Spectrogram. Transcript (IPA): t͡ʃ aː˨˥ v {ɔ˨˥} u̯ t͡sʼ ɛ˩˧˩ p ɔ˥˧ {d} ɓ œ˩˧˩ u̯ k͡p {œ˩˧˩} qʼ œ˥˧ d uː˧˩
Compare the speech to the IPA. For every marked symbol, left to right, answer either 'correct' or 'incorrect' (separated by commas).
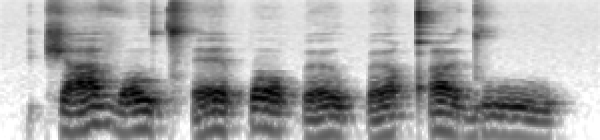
incorrect, incorrect, correct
